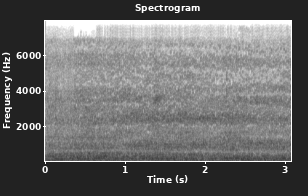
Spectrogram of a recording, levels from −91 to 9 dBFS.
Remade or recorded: remade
